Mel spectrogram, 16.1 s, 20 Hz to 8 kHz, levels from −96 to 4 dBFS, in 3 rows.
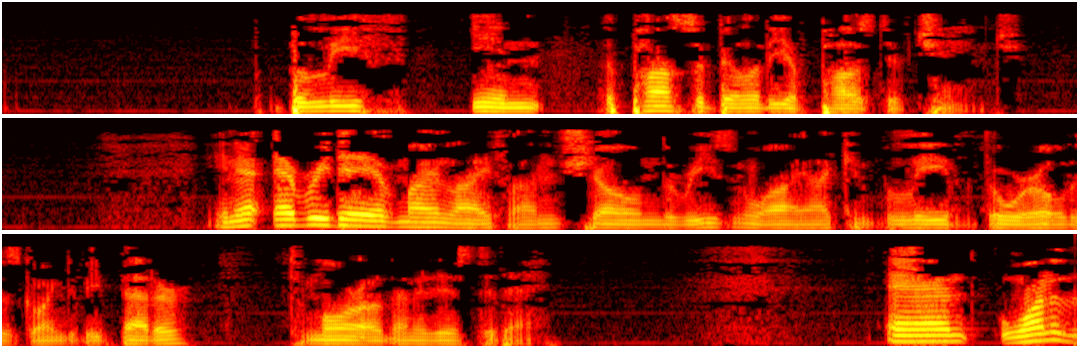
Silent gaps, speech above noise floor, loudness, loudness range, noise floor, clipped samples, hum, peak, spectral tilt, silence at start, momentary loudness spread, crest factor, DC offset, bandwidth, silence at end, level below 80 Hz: none; 46 dB; -27 LUFS; 6 LU; -73 dBFS; under 0.1%; none; -8 dBFS; -11 dB/octave; 1.45 s; 15 LU; 20 dB; under 0.1%; 5.8 kHz; 0 s; -46 dBFS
